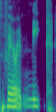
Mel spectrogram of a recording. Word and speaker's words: Veronique: I had said her name wrong. It's Veronique.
